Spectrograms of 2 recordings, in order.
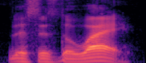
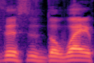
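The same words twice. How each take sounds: First: Lower, quiet solemn "This is the way."; deadpan the catchphrase low and grave; solemn Mandalorian line. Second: Said in the usual way. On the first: Retold or imitated. Answering a silly question with the grave catchphrase, lower and quieter. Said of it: "you can use This Is the Way as anything". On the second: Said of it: "you can use".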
